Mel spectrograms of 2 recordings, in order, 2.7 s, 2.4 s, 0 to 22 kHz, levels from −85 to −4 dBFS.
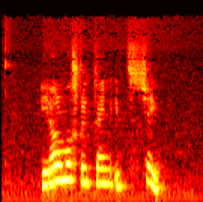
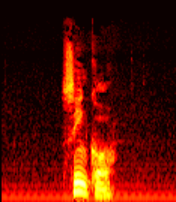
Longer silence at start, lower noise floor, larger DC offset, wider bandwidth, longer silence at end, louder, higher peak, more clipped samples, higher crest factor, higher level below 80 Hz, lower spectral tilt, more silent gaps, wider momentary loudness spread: second, 0.05 s vs 0.85 s; second, -41 dBFS vs -52 dBFS; neither; first, 16.5 kHz vs 11.5 kHz; second, 0.55 s vs 0.85 s; about the same, -16 LUFS vs -18 LUFS; about the same, -2 dBFS vs -4 dBFS; neither; about the same, 16 dB vs 18 dB; about the same, -50 dBFS vs -48 dBFS; about the same, -4.5 dB/octave vs -5.5 dB/octave; neither; second, 10 LU vs 16 LU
